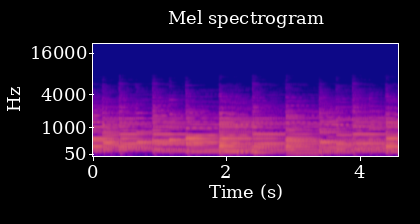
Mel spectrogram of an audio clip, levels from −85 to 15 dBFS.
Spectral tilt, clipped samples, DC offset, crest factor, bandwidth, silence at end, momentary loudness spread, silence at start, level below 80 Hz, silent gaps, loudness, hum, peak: -8 dB/octave; under 0.1%; under 0.1%; 14 dB; 8 kHz; 0 s; 4 LU; 0 s; -60 dBFS; none; -31 LUFS; none; -16 dBFS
